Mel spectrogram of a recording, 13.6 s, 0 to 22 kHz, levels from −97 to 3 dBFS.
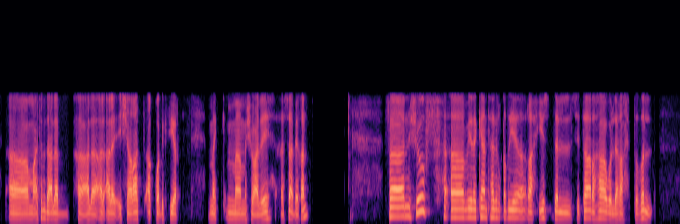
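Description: Nothing stood out on listening to this telephone-band speech recording, which carries the narrow line character of G.711 telephone coding.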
